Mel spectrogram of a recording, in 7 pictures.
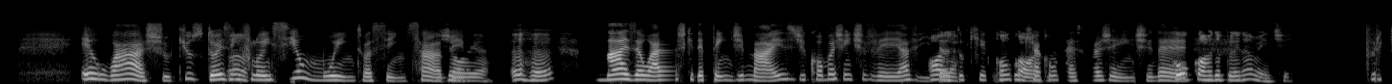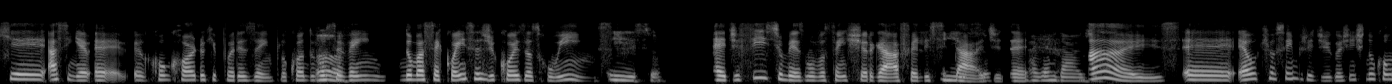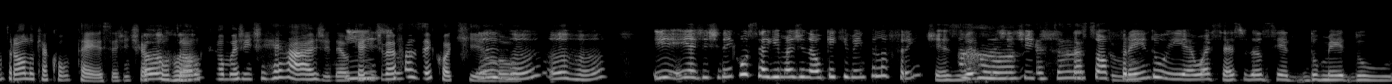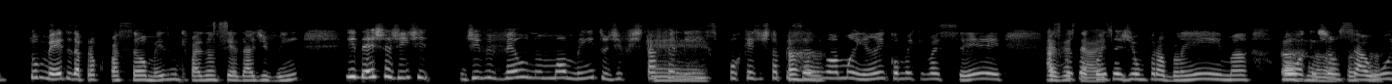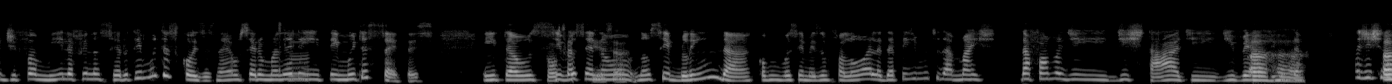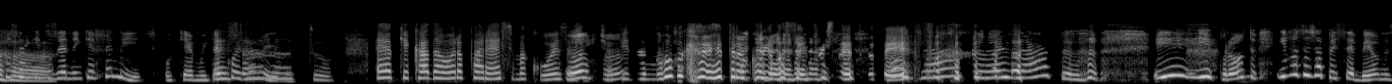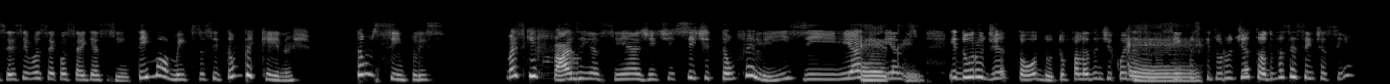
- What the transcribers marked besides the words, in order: laughing while speaking: "nunca é tranquila, cem por cento do tempo"; laugh; laugh
- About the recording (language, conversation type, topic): Portuguese, unstructured, O que te faz sentir verdadeiramente feliz no dia a dia?
- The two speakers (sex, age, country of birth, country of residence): female, 30-34, Brazil, Sweden; female, 35-39, Brazil, Portugal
